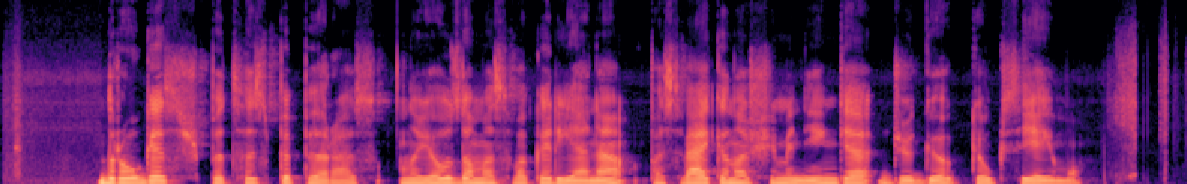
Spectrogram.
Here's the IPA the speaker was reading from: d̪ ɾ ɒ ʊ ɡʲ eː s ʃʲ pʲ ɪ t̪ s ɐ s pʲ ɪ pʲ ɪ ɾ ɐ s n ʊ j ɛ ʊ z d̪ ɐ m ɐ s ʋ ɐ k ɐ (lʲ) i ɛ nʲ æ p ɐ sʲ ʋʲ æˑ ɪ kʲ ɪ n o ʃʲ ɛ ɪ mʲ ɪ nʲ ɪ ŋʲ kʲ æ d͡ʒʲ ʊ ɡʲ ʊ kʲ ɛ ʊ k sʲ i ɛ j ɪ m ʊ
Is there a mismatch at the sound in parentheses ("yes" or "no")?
yes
